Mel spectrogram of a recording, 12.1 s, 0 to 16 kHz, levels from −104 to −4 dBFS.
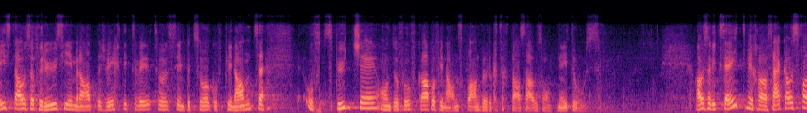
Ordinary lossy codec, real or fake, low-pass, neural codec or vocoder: Opus, 16 kbps; real; 7.2 kHz; none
